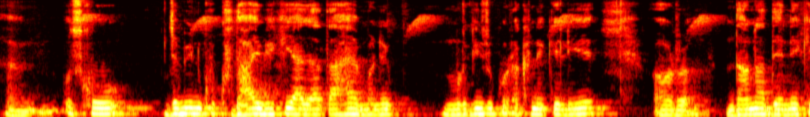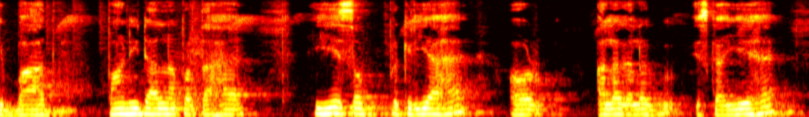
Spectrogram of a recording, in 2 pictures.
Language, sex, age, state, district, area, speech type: Hindi, male, 60+, Bihar, Samastipur, urban, spontaneous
